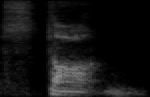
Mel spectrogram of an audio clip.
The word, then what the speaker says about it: Stanton: o n there and the local people called it stuntton.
